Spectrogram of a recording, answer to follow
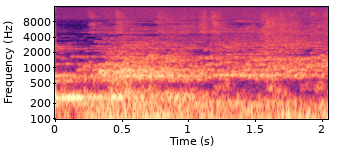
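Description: A man's drawn-out word fades out in the first half-second, leaving a low, steady room hum.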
